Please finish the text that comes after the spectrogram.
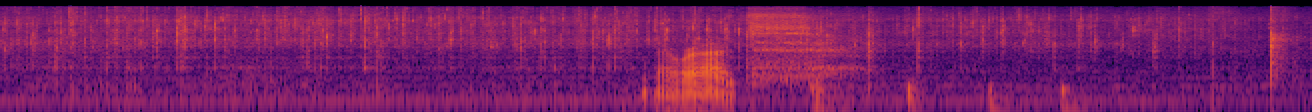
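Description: Food sizzles in a frying pan, swelling into a loud hiss midway before settling back under quiet clatter and a brief spoken remark.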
